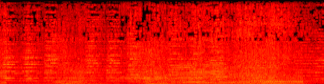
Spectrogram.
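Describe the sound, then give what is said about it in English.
A truck and a motorbike speeding toward a river crossing, heard as a continuous engine roar that swells a little midway, holds steady, then drops slightly at the end. “Miss Clavel zooms towards a river crossing. The truck and the motorbike close in on it from the opposite side.”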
